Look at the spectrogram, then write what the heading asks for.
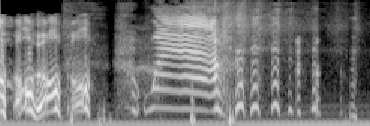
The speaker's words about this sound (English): So, where's a baby? Where's a baby on an airplane? Please, someone. I need a screaming baby on an airplane in a closed space. Anything to drown out this.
